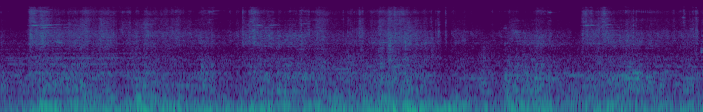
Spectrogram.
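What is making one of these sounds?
Gunfire blasts rapidly in a video game.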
